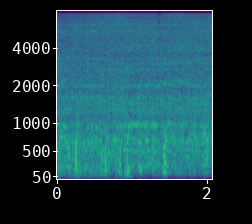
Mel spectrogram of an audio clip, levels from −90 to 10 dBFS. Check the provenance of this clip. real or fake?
fake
